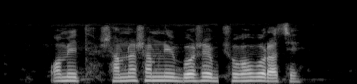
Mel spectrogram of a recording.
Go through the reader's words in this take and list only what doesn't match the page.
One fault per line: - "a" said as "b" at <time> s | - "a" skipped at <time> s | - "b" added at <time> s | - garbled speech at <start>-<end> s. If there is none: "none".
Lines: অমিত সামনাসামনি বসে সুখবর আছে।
none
